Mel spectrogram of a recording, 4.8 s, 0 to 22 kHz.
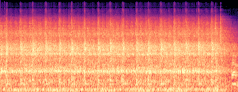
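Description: A BMW S65 V8 fitted in an E30 M3 track car runs in a dense, constant roar with a fast pulsing beat, loud and close, and holds steady before easing slightly at the end.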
